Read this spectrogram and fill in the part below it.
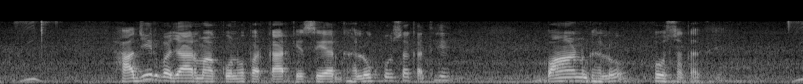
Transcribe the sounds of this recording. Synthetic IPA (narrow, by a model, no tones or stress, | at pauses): haːd͡ʒiɾbəd͡ʒaɾmãkoːnopɾəkaɾkeseɦəɾɡʱəlokʰosəkə̰t̪ɦe | baɳɡʱəlo | hosəkə̰t̪ɦḛ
